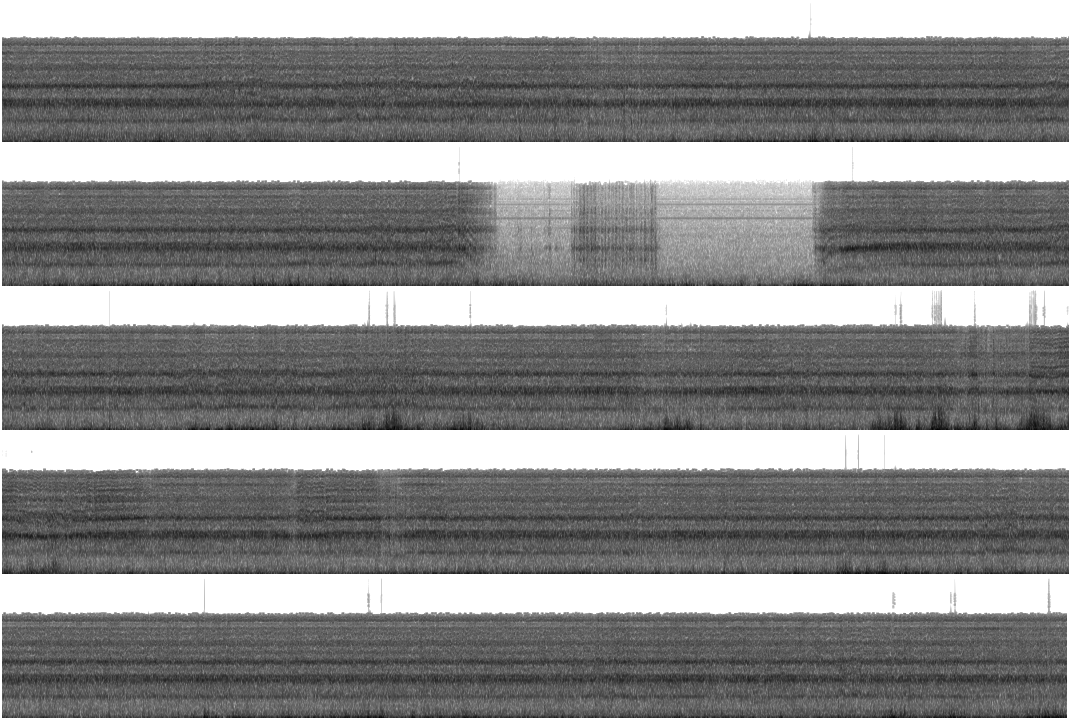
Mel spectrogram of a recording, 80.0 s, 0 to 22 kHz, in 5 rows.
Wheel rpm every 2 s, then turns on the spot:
160, 160, 160, 160, 160, 160, 160, 160, 160, 160, 160, 90, 10, 0, 100, 160, 170, 160, 160, 160, 160, 160, 160, 160, 160, 160, 160, 160, 160, 160, 160, 160, 160, 160, 160, 160, 160, 160, 160, 160.
24-26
